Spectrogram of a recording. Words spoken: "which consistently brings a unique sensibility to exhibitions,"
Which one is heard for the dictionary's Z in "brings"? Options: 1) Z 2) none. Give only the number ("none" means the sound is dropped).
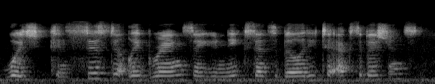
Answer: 1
